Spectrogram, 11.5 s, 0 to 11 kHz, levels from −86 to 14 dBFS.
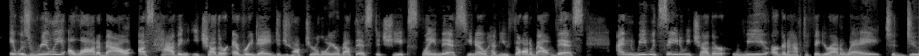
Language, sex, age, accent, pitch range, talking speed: English, female, 30-49, American, 190-235 Hz, 260 wpm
